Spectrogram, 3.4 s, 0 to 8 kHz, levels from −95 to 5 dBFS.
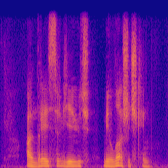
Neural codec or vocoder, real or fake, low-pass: codec, 16 kHz, 0.8 kbps, ZipCodec; fake; 7.2 kHz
